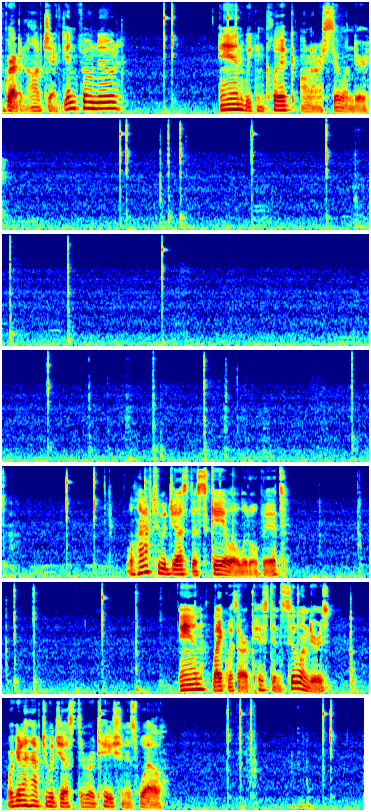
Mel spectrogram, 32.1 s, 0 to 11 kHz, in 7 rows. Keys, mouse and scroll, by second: 6.0 click, 8.5 click, 16.6-17.1 scroll down 1, 17.1-17.8 scroll up 2, 20.4-22.9 alt+drag, 28.8-31.5 drag.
